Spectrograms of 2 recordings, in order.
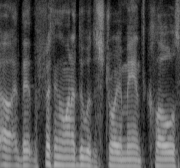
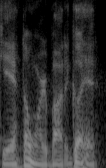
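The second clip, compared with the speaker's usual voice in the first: very soft, low imitation of a cop; low-key cop reassurance; 10 semitones lower, 14 dB quieter than usual. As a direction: quietly wave him on as the cop. Cop waves him on in story.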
